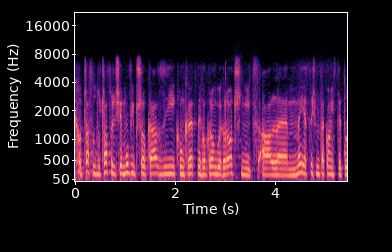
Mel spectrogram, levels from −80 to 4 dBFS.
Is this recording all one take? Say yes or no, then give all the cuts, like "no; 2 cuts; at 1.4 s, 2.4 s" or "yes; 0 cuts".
yes; 0 cuts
